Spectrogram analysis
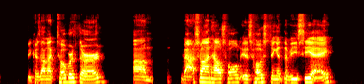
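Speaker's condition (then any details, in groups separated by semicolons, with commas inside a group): No condition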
